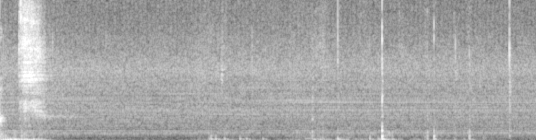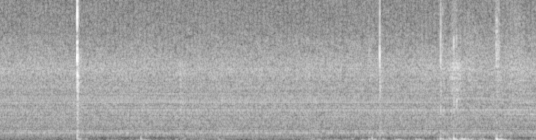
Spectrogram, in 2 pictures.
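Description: Steady low room hum with scattered soft low thumps of movement and camera handling, clustered in the first half and again near the end.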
